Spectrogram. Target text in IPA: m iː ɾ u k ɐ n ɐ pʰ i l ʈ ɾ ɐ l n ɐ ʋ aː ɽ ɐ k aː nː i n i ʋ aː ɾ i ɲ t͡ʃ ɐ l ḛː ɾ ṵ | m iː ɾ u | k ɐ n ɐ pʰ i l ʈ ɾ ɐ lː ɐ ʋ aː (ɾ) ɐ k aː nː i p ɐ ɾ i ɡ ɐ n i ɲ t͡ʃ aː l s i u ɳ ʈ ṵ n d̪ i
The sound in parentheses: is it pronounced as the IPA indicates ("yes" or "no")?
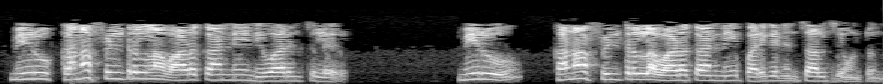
no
